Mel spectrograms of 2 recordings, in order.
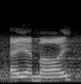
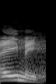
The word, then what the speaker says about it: AMI: the deep learning army ami or Amy depending on how you want to pronounce it the AWS Amazon machine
